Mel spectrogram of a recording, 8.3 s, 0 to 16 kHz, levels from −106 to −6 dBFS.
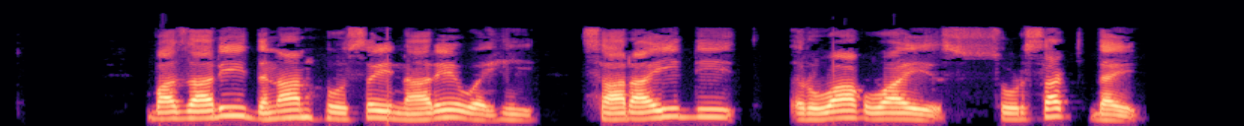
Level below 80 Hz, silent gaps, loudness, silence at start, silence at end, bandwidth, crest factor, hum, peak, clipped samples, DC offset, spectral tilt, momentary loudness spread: -62 dBFS; 3.80-3.87 s, 4.95-5.00 s, 5.09-5.27 s; -14 LUFS; 1 s; 0.75 s; 7.8 kHz; 16 dB; none; 0 dBFS; under 0.1%; under 0.1%; -6 dB/octave; 13 LU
